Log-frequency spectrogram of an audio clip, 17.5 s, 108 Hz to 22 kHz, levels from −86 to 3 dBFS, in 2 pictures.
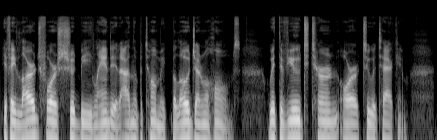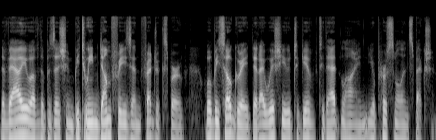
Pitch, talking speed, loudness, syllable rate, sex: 100 Hz, 160 wpm, -19 LUFS, 4.4 syllables/s, male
